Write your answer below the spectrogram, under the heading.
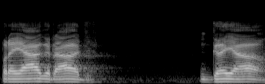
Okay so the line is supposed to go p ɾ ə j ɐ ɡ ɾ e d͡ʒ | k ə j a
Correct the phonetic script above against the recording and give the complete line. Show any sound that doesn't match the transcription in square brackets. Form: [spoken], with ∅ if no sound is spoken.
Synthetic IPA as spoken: p ɾ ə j [a] ɡ ɾ [a] d͡ʒ | [ɡ] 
